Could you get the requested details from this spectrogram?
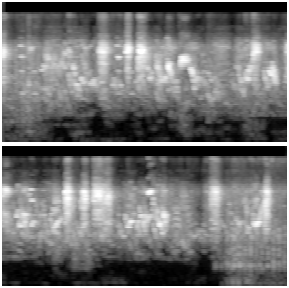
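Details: Budgerigars chatter continuously on a morning, with rapid warbling, chirps and scratchy squawks.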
